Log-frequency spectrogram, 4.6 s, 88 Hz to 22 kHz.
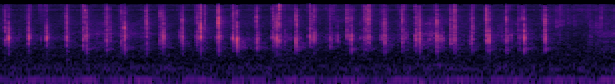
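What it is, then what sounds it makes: Mechanical keyboard keys being pressed. A gloved fingertip presses the media, function and top-row keys on a Logitech G915 TKL linear mechanical gaming keyboard made of plastic and aluminium. About thirty short, crisp clicks come in a quick, steady rhythm, each bright with a sharp attack and almost no ring, over a faint low hum.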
